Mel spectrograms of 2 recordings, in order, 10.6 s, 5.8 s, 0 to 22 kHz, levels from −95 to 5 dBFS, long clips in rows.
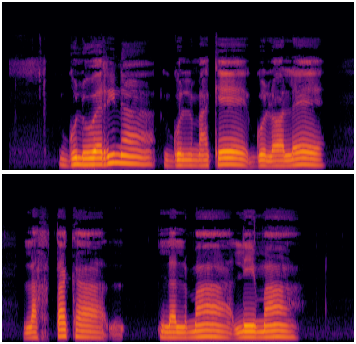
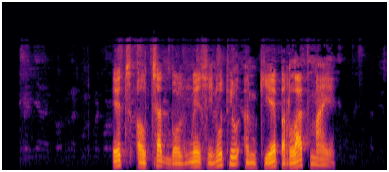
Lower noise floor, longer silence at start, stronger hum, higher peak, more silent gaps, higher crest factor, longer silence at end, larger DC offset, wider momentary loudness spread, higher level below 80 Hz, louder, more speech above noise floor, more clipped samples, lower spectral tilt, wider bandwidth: about the same, -72 dBFS vs -71 dBFS; second, 0.85 s vs 1.65 s; neither; second, -8 dBFS vs -2 dBFS; neither; about the same, 18 dB vs 20 dB; about the same, 0.9 s vs 0.8 s; neither; first, 16 LU vs 9 LU; second, -70 dBFS vs -56 dBFS; second, -24 LUFS vs -20 LUFS; about the same, 48 dB vs 51 dB; neither; first, -8.5 dB/octave vs -5 dB/octave; about the same, 9.4 kHz vs 9.2 kHz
